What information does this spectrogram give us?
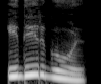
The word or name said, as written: ಇದಿರ್ಗೊಳ್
